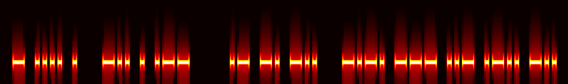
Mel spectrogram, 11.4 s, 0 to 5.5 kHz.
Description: Morse code, heard as a keyed tone, about 16 wpm, 700 Hz. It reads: THE DEW AND COULD
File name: CW-The-Big-Twoheaded-River-2-16WPM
